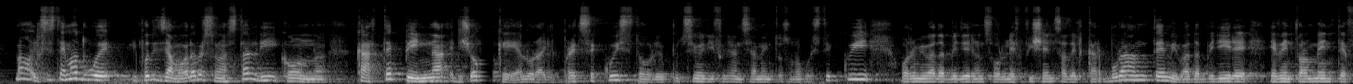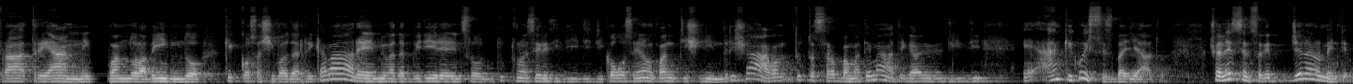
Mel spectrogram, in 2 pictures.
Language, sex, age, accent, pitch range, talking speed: Italian, male, 40-59, native, 130-155 Hz, 195 wpm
